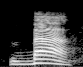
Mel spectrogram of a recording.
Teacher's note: ये दोनों दोनों होठों को बंद करने से अदा होगा।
